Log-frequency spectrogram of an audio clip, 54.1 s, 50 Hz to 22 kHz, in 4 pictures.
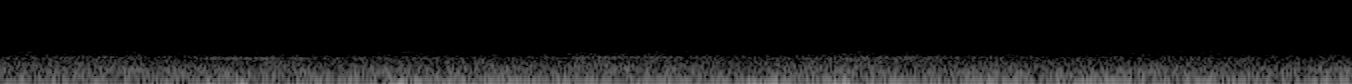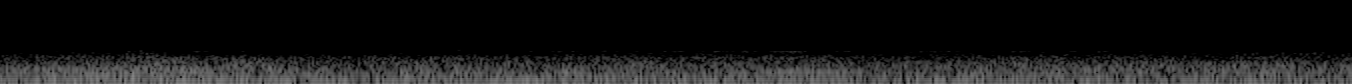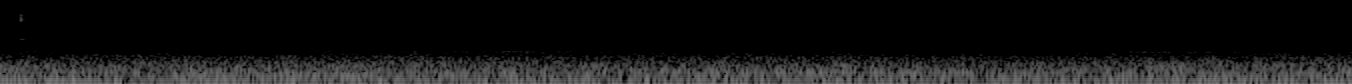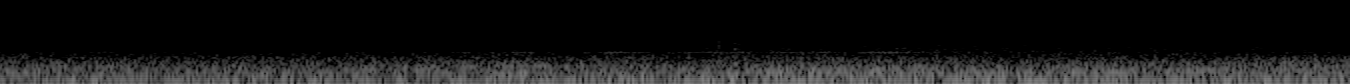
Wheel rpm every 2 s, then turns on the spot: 0, 0, 0, 0, 0, 0, 0, 0, 0, 0, 0, 0, 0, 0, 0, 0, 0, 0, 0, 0, 0, 0, 0, 0, 0, 0, 0.
none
